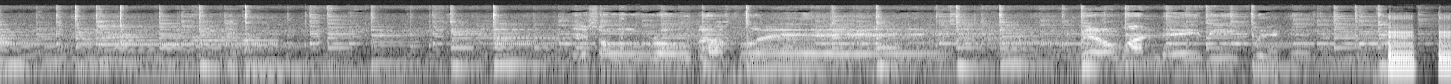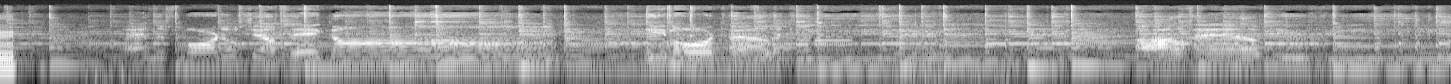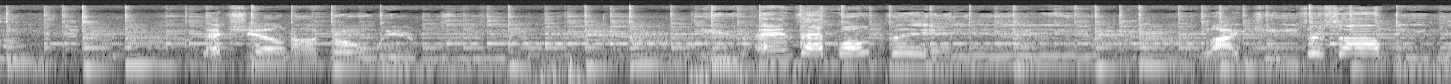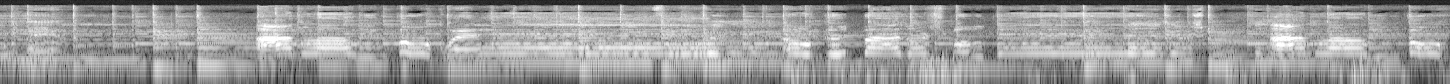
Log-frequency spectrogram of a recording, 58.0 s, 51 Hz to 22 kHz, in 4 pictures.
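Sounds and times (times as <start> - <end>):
acoustic guitar strummed and picked: 0.0 - 58.0
person singing: 43.0 - 44.7.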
